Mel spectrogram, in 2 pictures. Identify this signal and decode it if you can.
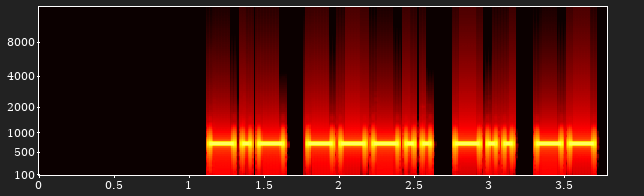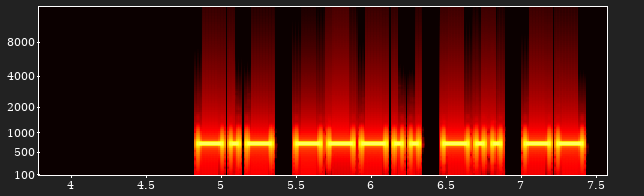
Morse code, heard as a keyed tone, about 22 wpm, 700 Hz. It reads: K8DM K8DM
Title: USA Call Signs - 4 Characters - Repeated 2x - 22wpm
